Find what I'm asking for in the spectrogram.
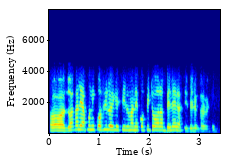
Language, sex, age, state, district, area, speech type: Assamese, male, 18-30, Assam, Barpeta, rural, conversation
